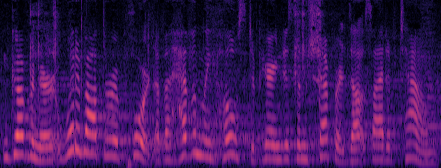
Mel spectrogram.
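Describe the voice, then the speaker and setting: An actress playing an eager field news reporter who keeps pressing with questions in a live radio drama. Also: female voice, a little high, crowd noise, close to an everyday voice. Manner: brisk, pressing reporter delivery.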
